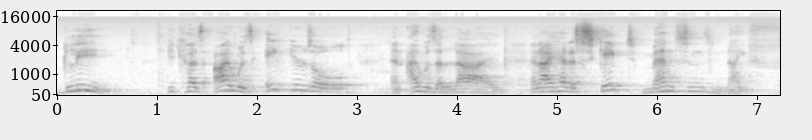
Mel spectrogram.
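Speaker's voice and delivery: normal talking voice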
